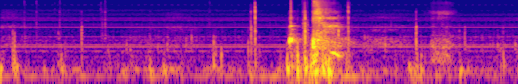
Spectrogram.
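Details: Sneezing: a sharp, explosive sneeze after brief sniffing sounds, in a quiet room with a steady hum.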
